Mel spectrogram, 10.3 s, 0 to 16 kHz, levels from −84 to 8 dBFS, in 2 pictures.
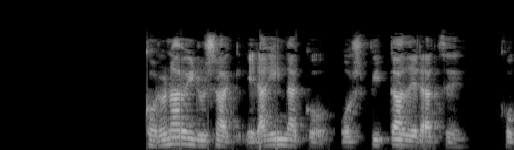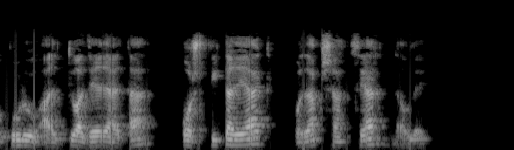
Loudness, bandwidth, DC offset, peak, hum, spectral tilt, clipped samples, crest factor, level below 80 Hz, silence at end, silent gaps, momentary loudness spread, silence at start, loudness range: -24 LUFS; 7.6 kHz; under 0.1%; -2 dBFS; none; -3 dB/octave; under 0.1%; 24 dB; -64 dBFS; 0.9 s; 4.73-4.99 s, 6.72-6.95 s, 7.90-8.07 s; 17 LU; 1.45 s; 4 LU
